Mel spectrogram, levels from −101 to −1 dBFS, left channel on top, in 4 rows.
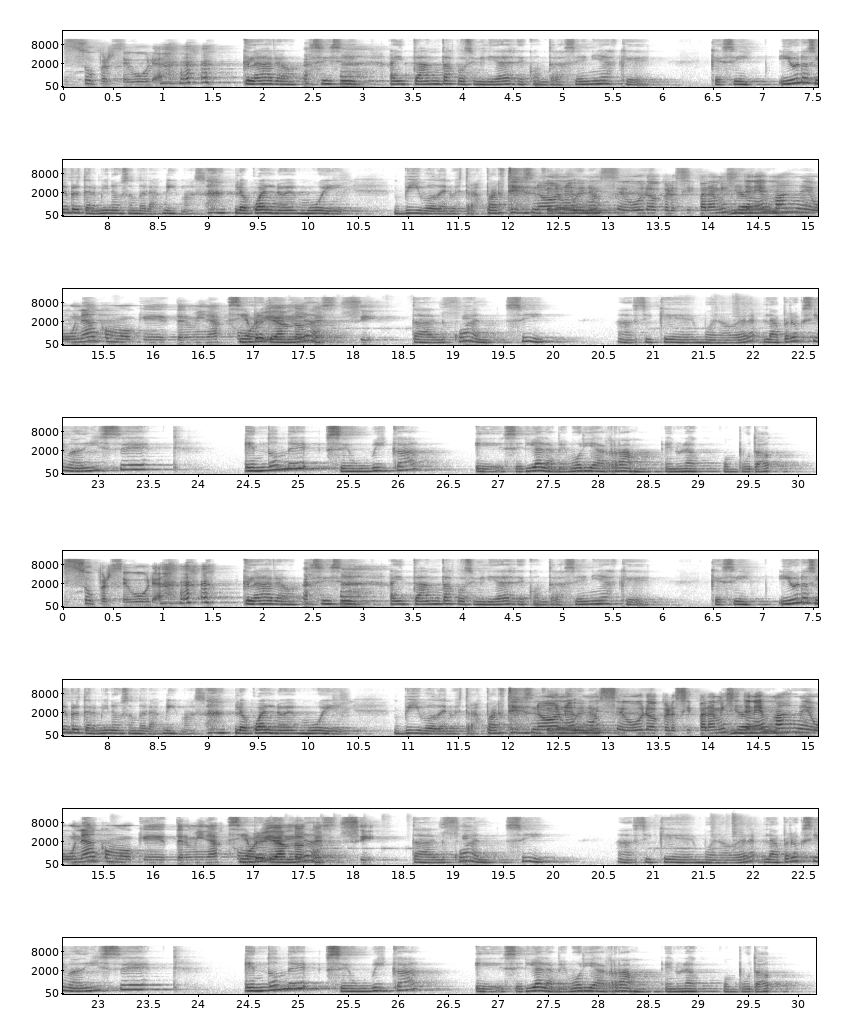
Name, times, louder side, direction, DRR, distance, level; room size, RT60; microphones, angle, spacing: voice 1, 0.1-1.5 2.4-2.5 2.8-3.0 12.2-17.7 18.0-18.2 19.1-19.2, right 5 dB, 40° right, 12 dB, 1.2 m, -34 dB
voice 2, 1.8-5.9 6.5-13.5 14.2-14.8 16.7-17.7 18.6-20.0 20.6-23.9 24.5-26.2 26.8-29.7, right 1 dB, 5° right, 11 dB, 1.2 m, -34 dB
sound 1, 15.6-15.7 16.8-19.0 20.6-22.2, right 7 dB, 85° right, 7.5 m, -62 dB
28.0 x 24.5 x 8.3 m, 0.78 s
head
